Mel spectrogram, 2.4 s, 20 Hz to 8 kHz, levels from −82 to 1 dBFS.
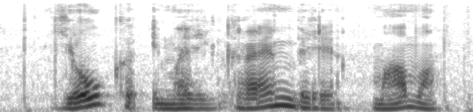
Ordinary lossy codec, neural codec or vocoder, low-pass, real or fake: none; codec, 16 kHz, 16 kbps, FunCodec, trained on Chinese and English, 50 frames a second; 7.2 kHz; fake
